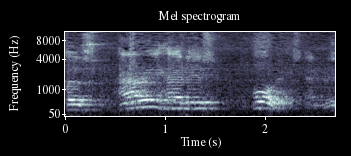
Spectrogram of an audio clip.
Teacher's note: ‘Has’ has to have an /h/, because it’s a strong word.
